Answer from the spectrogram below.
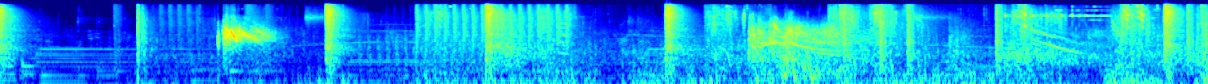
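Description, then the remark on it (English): A rapid barrage of loud gunshot sound effects from big and small guns, mixing sharp single cracks with bursts of automatic fire and heavier booming blasts, one after another with no pauses for speech. “Big guns, small guns. It should be uh pretty silly. Looks like I could just load them into my keyboard like gunshot.”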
